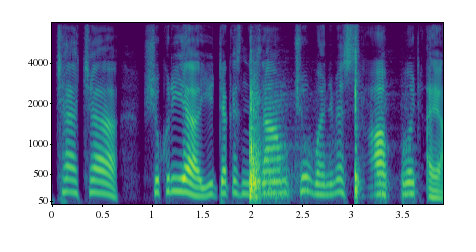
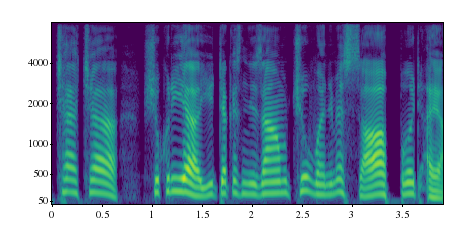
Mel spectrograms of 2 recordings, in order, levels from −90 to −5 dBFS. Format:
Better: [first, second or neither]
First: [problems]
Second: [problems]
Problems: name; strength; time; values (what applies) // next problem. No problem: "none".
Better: second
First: noise reduction (neural mask model RNNoise)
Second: none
